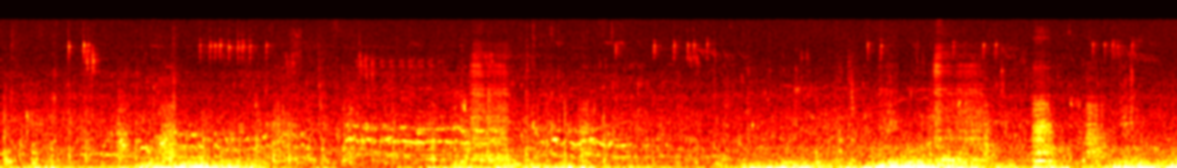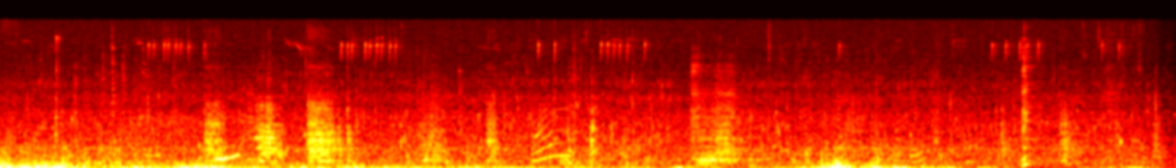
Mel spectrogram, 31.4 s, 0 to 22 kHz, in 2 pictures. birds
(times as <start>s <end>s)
0.3s 15.6s, 19.4s 24.6s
